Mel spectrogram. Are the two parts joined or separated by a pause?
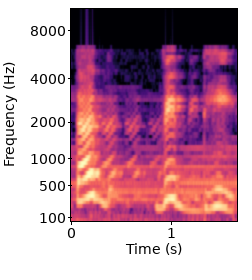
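separated. The two parts are said with a break between. "ಇಲ್ಲಿ ತ ಆದ ನಂತರ ಅರ್ಧದಕಾರ"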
